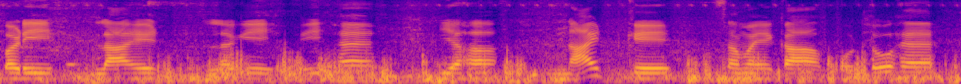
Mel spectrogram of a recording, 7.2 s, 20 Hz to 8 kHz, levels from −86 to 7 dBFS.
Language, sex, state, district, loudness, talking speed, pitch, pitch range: Hindi, male, Haryana, Charkhi Dadri, -16 LUFS, 100 wpm, 150 Hz, 140-155 Hz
